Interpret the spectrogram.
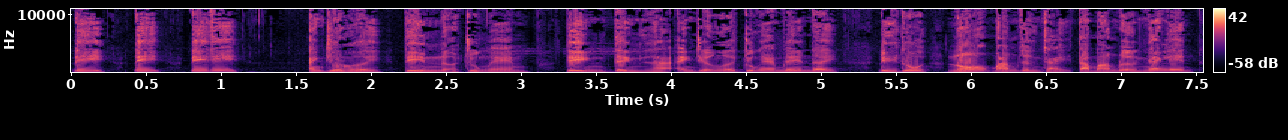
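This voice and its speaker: Frantic young soldiers voiced by a male reader, high strained shouts, dry close sound. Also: expressive, a little fast, few pauses, no room sound, close to an everyday voice. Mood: urgent shouting.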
